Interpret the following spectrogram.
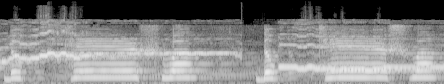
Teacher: ಖೇ ದೀರ್ಘ ಬಂದು ನಂತರ ಆಘಾತ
